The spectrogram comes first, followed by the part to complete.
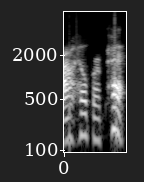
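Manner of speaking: mock guileless, innocent, childlike tone. Retelling how Bishop Don Magic Wand answered: imitating an innocent, childlike tone. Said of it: "but he said it innocent like a child".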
